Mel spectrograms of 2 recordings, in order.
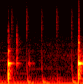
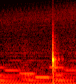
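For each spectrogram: First: seasoned, dry firewood log. Second: wet, unseasoned firewood.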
